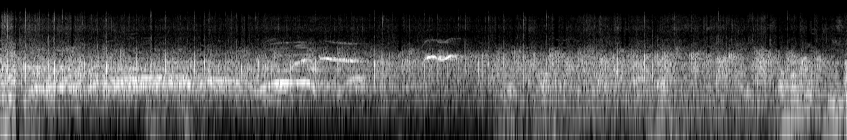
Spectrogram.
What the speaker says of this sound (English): Let's just have a huge round of applause.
